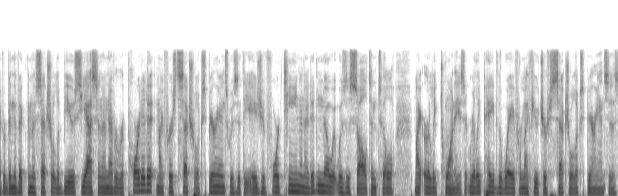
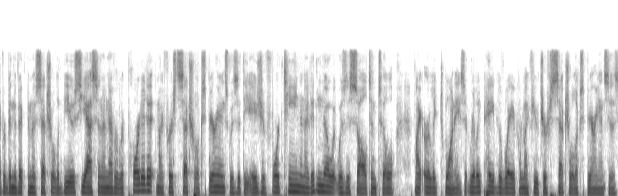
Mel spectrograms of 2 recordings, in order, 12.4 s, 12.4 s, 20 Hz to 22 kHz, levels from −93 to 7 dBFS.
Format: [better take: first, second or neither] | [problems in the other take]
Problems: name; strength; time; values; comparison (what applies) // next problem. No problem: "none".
first | noise reduction (neural mask model DeepFilterNet 3)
